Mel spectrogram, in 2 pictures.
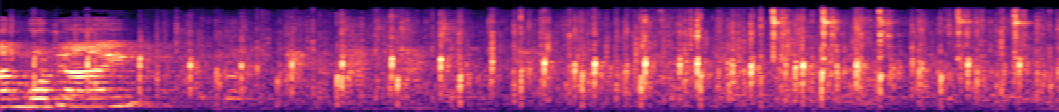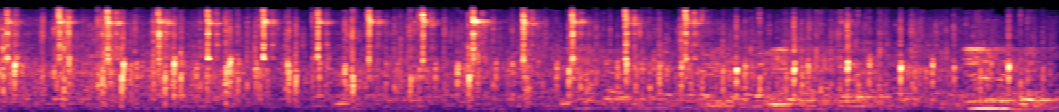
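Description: A crowd applauds with steady clapping in a large room.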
